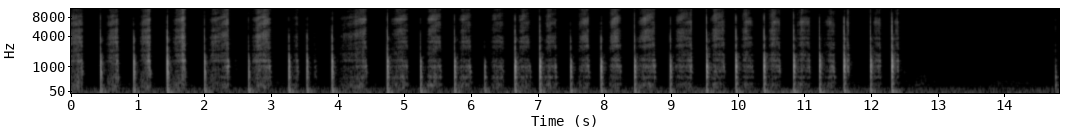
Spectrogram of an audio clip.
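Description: A blue chalk stick held in the fingers draws a long wavy balloon string on a large, flat, solid black chalkboard. It makes a steady run of about 31 short, dry scraping strokes with a gritty, bright rasp. The strokes stop at around 12.5 seconds, leaving near silence.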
